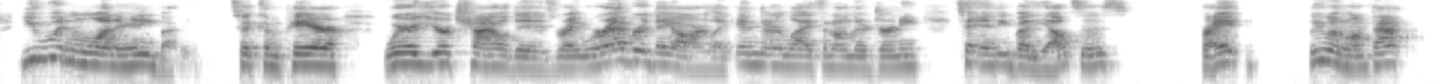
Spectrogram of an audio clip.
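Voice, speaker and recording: Her tone animated, bright and sharp, a woman speaks at medium pitch with ordinary pitch variation. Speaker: fitness trainer. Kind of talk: motivational talk. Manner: fast.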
